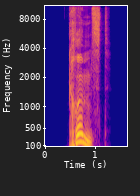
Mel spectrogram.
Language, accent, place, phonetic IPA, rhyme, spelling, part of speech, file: German, Germany, Berlin, [kʁʏmst], -ʏmst, krümmst, verb, De-krümmst.ogg
- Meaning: second-person singular present of krümmen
